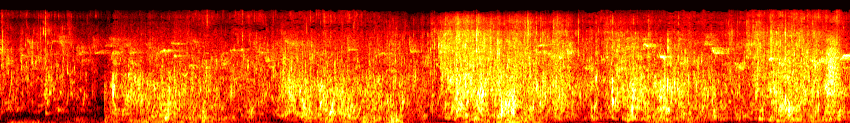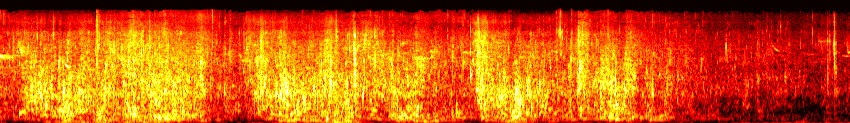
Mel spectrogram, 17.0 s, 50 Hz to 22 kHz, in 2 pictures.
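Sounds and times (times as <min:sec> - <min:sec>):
paddle splashing in water: 0:00.0 - 0:17.0.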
